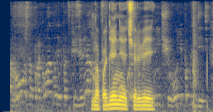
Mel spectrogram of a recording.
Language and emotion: Russian, neutral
